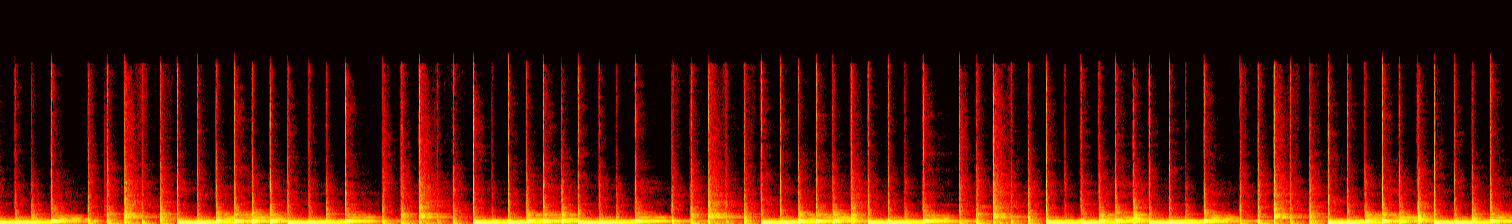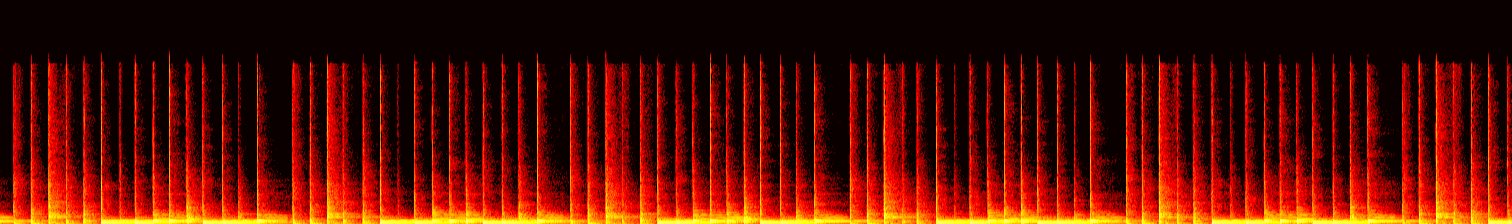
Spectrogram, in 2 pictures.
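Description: Three Meinl congas played with bare hands in a salsa tumbao: quick heel-toe and finger taps, sharp slaps and ringing open tones on two pitches, the phrase repeating about every three seconds. The player alternates between two opens and three opens on the low drum.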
